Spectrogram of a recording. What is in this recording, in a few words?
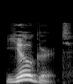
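"yoghourt", British English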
